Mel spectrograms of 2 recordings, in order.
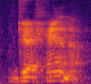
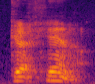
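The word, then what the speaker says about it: Gehenna: g e e h e n n a GNA g spell that again sure g e h e n n a Gana okay let me also give you a Biblical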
